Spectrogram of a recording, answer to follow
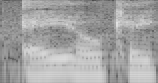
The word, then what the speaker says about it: AoK: But I mean, to the point that you started, you're the founder of AoK Consulting.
